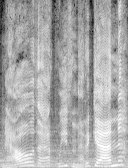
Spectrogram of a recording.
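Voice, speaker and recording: A courteous young female officer who speaks politely and formally. Her voice sits somewhat high and moves expressively. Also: very animated, a little slow, over music. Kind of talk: video game voice acting.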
